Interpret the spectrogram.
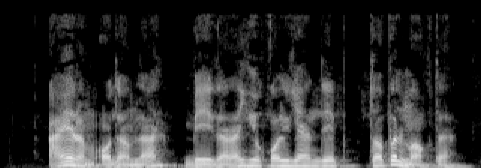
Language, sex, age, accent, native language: Uzbek, male, 18-24, Buxoro, Uzbek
